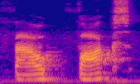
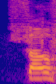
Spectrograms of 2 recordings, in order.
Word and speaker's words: faux: So if you look a little further down on Lola's, Lola prides itself on 4-way stretch fox fur fabric. How do you say that? Faux fur.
